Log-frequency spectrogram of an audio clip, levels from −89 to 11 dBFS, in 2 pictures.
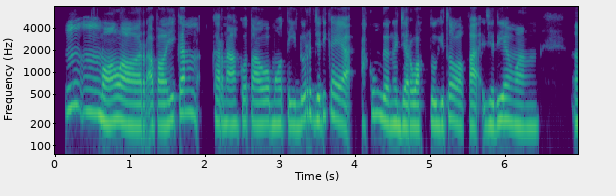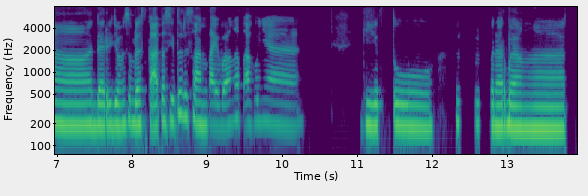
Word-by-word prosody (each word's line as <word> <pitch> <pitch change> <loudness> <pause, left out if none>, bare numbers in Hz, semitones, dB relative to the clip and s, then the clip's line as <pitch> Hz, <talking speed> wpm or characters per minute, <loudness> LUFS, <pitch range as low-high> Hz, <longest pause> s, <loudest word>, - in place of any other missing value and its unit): mhm, 295 -5 -2
molor, 200 -3 +4
apalagi 190 +3 +1
kan, 275 +1 -1 0.2
karena 205 -2 -1
aku 215 - -4
tahu 200 -1 0
mau 200 +1 -2
tidur, 200 +7 -2
jadi 225 +2 +1
kayak, 245 -5 0
aku - - -13
enggak 220 -5 +1
ngejar 185 -1 +2
waktu 185 +2 0 0.2
gitu 235 - -3
loh 190 - 0
Kak, 190 -1 +2
jadi 210 +4 +1
memang, 180 -2 -4 0.5
eee, 185 -1 +1
dari 190 0 +3
jam 190 0 +2
11.00 195 -2 0
ke - - +1
atas 210 -1 +1
itu 215 - -2
udah 245 - -2
santai 190 -4 -1
banget 195 +5 -2
akunya, 195 -3 -8 0.8
gitu 185 0 -1 0.8
mhm, 200 -1 -10 0.2
benar 180 0 +3
banget. 170 -1 +3
195 Hz, 150 wpm, -23 LUFS, 185-215 Hz, 0.8 s, molor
